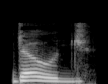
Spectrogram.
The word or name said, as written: dogeship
